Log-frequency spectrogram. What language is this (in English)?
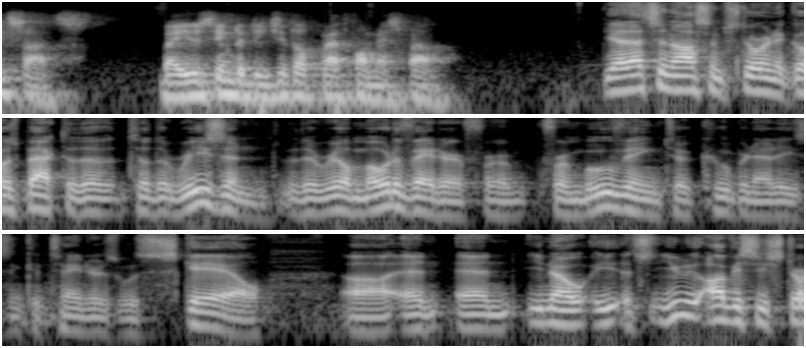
English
